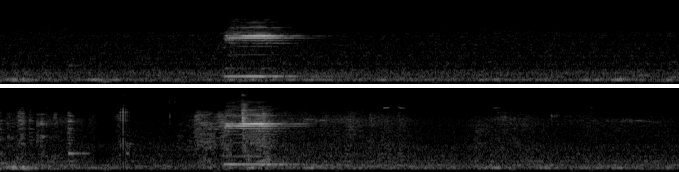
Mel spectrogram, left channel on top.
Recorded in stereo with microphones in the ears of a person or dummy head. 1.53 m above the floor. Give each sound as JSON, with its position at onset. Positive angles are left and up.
{"t": 2.2, "sound": "a car horn", "side_deg": -75, "distance_m": 3.0}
